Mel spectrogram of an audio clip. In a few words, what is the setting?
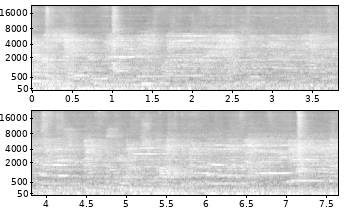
restaurant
